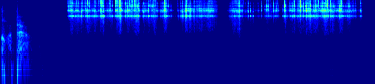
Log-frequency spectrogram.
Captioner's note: shaking the pebbles inside the glass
